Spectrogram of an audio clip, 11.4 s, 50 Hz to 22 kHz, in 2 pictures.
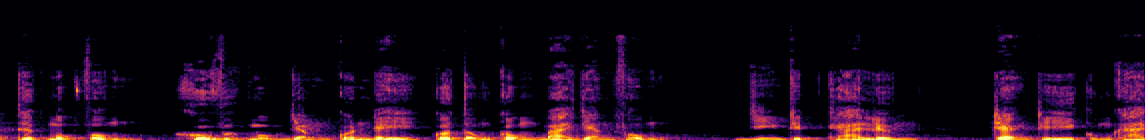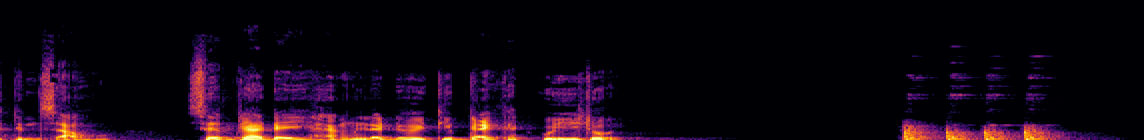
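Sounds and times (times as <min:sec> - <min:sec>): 
speech: 0:00.0 - 0:08.9
knocking on a door: 0:10.2 - 0:11.2.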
